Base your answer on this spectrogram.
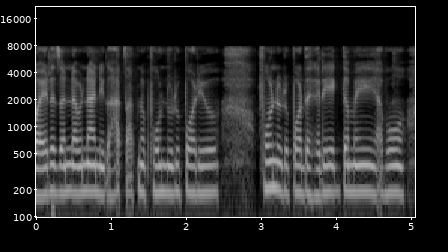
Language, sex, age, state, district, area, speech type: Nepali, female, 45-60, West Bengal, Darjeeling, rural, spontaneous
